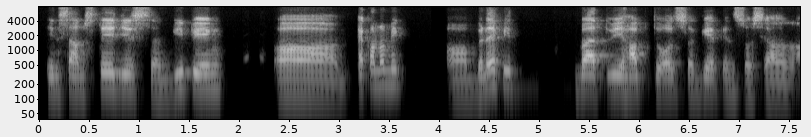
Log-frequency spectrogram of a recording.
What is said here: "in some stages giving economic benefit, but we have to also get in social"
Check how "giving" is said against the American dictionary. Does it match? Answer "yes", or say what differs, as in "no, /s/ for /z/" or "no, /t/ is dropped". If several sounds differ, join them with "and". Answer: no, /p/ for /v/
